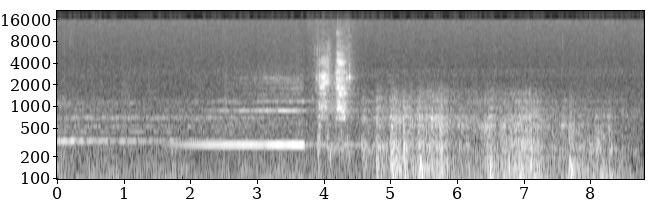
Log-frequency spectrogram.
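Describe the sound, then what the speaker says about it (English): Thunder crashes in a dramatic TV episode scene, a sudden burst followed by a low, rolling rumble that fills the rest of the moment over steady background sound. "The thunder crashed right then."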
